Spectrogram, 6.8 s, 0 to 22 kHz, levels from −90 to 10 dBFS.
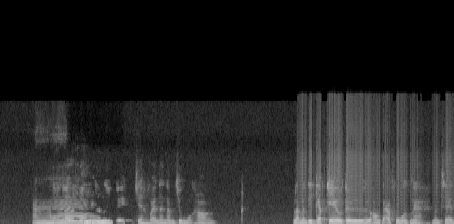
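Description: From 0.76 to 1.85 s the speech dips by about 15 dB for roughly a second. This is likely speech suppressed in double talk, with the echo canceller turning down the local talker while both sides spoke.

Within that stretch, from 1.25 to 1.54 s, a delayed copy of the speech arrives 267 ms late and about 5 dB above the speech itself. This is likely an echo leak, where loudspeaker pickup got past the far end's canceller and was sent back.

From 4.46 s to the end, a steady 345 Hz buzz rides on the speech and follows its level. This is a filter restarted on every block, which fits a 128-sample block, with each block starting from silence and leaving a small transient.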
